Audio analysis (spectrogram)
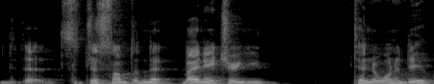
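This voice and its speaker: With an unremarkable speaking voice, a man in an American accent speaks at a medium pitch and moderate pace. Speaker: fire captain. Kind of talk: interview.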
